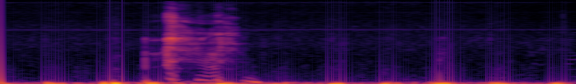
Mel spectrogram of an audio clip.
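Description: Low, regular thuds of a runner's footfalls jolting a body-worn action camera, about two to three a second. About a second in, a short cry falls in pitch.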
